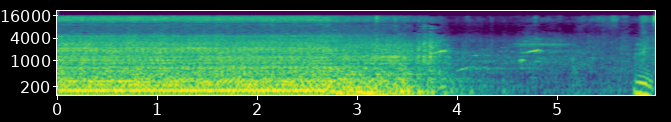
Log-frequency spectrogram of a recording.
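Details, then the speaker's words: Niftylift HR28 SP85 with errors 01CE/01C5/01C4, run with a suspect converter disconnected. Engine holds a steady, even low drone, then winds down smoothly and goes quiet. It started straight away and runs normally. "that's no problems at all something is very likely the problem is here because right now i disconnect that and i have no problems to start it up started straight away"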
